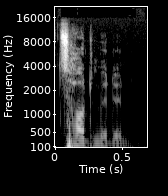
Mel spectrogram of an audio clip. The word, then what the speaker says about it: Todmorden: People in the UK can't even pronounce where it is. It's just called Todmorden.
